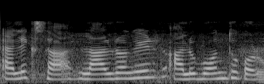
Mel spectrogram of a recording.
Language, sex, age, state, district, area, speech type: Bengali, female, 18-30, West Bengal, Purba Bardhaman, urban, read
